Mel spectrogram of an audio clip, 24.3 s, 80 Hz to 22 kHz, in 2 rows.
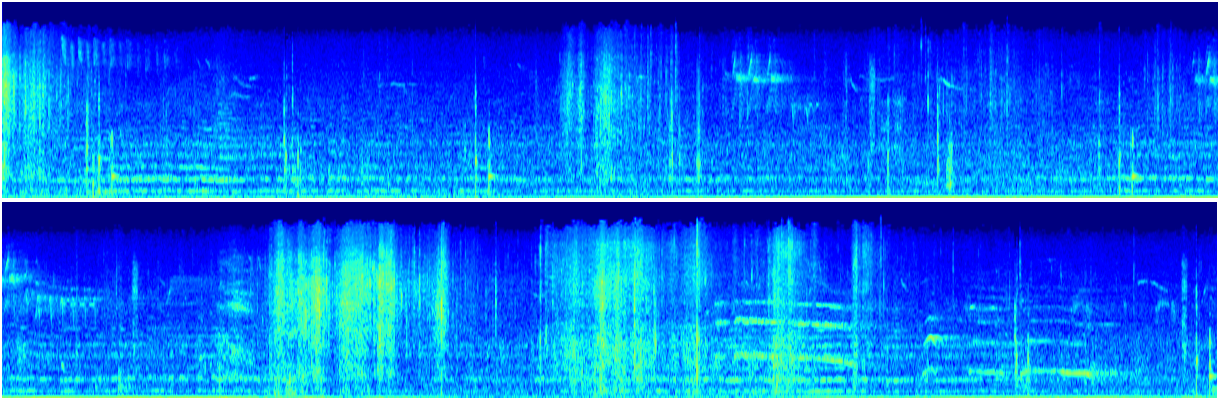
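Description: Bees and flies buzzing steadily as they forage at manzanita flowers, with a few brief louder bursts of noise about 15 and 18 seconds in.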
